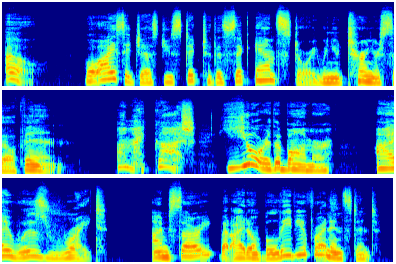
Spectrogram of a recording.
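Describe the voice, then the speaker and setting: A woman's voice: mid-range voice, lively intonation, unhurried, no echo, studio quality. An actress playing a polite, determined young woman detective in a video game, speaking in an earnest way. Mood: accusing. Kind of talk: acted video game dialogue lines.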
